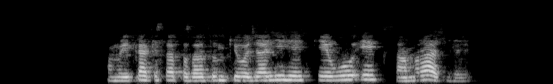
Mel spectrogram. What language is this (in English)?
Urdu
